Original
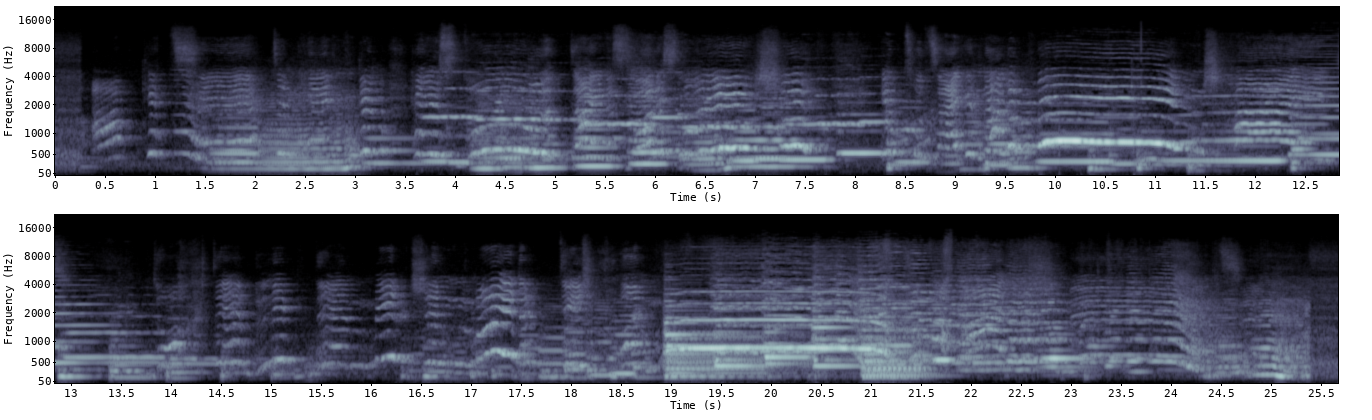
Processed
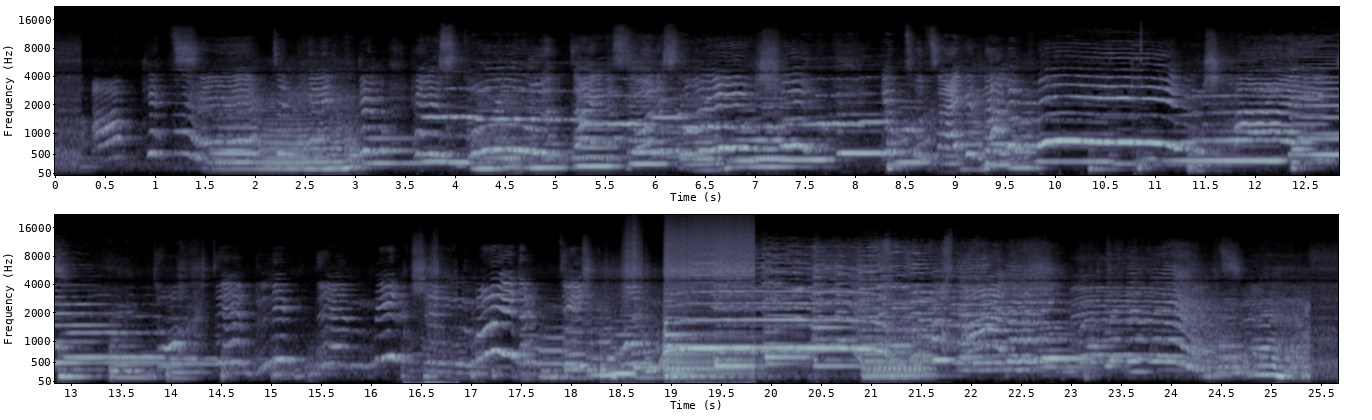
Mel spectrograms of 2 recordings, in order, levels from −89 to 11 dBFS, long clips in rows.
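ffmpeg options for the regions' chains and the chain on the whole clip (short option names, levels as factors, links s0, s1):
-filter_complex "[0:a]asettb=1/sr,asplit=3[s0][s1][s2];[s0]atrim=end=16.324[s3];[s1]atrim=start=16.32:end=16.87,asetpts=PTS-STARTPTS,afade=t=in:d=0.004:c=qsin,afade=t=out:st=0.546:d=0.004:c=qsin,highshelf=f=2400:g=6.5,aeval=exprs='(tanh(28.2*val(0)+0.65)-tanh(0.65))/28.2':c=same[s4];[s2]atrim=start=16.866[s5];[s3][s4]acrossfade=d=0.004:c1=hsin:c2=qsin[s6];[s6][s5]acrossfade=d=0.004:c1=qsin:c2=hsin,asettb=1/sr,asplit=3[s7][s8][s9];[s7]atrim=end=18.294[s10];[s8]atrim=start=18.29:end=19.84,asetpts=PTS-STARTPTS,afade=t=in:d=0.004:c=qsin,afade=t=out:st=1.546:d=0.004:c=qsin,equalizer=f=360:t=o:w=2.9:g=12,adynamicsmooth=sensitivity=7:basefreq=540[s11];[s9]atrim=start=19.836[s12];[s10][s11]acrossfade=d=0.004:c1=hsin:c2=qsin[s13];[s13][s12]acrossfade=d=0.004:c1=qsin:c2=hsin,equalizer=f=5600:t=o:w=0.37:g=7.5,bandreject=f=4400:w=6.1,acrossover=split=120|3000[s14][s15][s16];[s15]acompressor=threshold=0.0708:ratio=4[s17];[s14][s17][s16]amix=inputs=3:normalize=0"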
